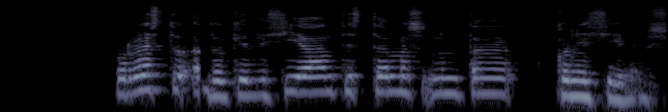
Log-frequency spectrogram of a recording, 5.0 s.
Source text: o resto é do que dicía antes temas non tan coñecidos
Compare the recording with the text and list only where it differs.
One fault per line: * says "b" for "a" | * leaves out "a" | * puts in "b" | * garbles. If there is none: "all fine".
all fine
